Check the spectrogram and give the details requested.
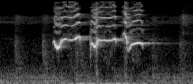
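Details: Oriental magpie-robin, a kept songbird, singing three loud whistled phrases, the first slurred upward and the others held level and bright, with a faint steady high hiss behind.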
